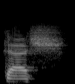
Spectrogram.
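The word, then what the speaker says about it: cache: first time how do you pronounce the word cash same pronunciation means a place where something is hidden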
